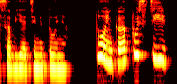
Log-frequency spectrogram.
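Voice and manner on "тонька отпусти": high squealing protest; higher, louder squeal. A narrator's reading. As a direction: squeal to be let go. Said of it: "взвизгнула подруга".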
